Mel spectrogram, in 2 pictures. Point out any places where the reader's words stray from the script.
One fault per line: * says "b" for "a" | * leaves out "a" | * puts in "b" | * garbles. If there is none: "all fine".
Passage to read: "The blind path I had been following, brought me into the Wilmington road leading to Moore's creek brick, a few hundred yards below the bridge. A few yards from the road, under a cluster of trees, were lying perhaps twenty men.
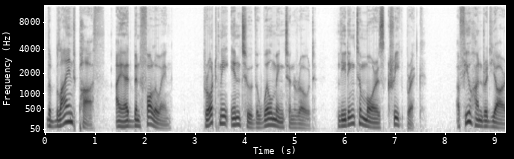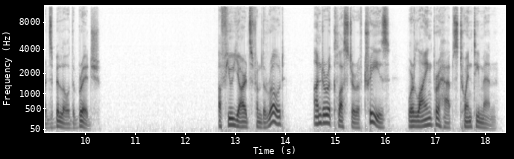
all fine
